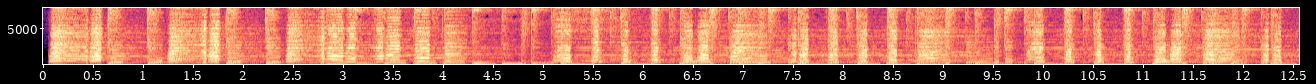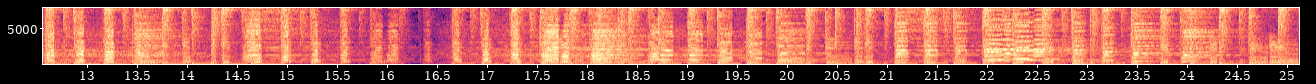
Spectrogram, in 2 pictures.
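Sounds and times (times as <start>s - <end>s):
accordion swing music: 0.0s - 25.1s.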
